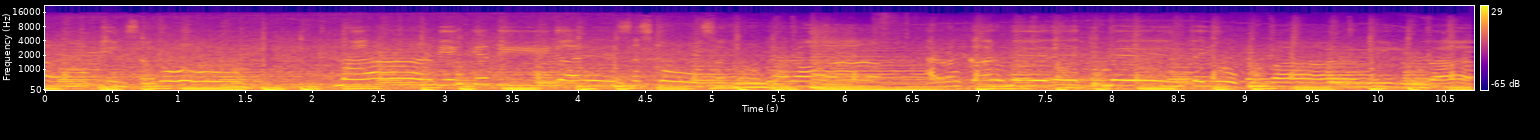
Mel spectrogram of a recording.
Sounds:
vehicle
bus
music

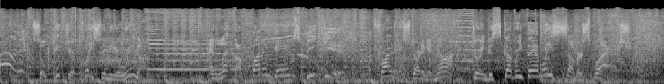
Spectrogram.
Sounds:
music
speech

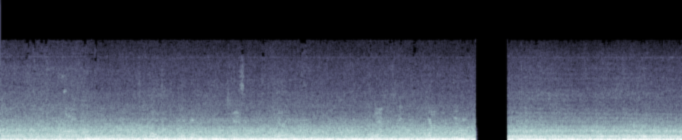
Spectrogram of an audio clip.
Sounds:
speech

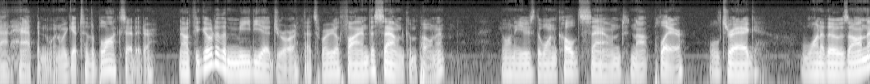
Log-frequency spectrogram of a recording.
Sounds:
speech

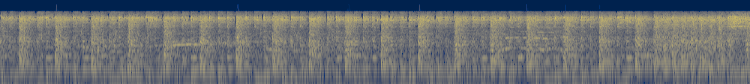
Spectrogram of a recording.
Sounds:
music

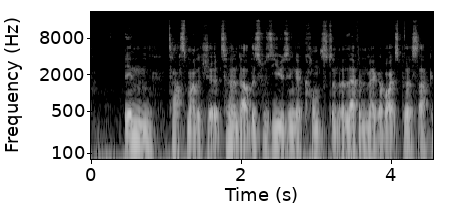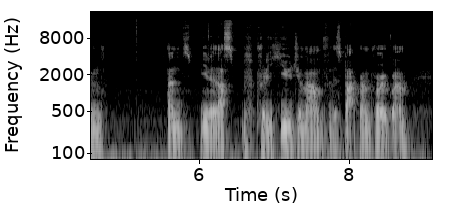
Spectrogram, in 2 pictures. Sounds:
speech

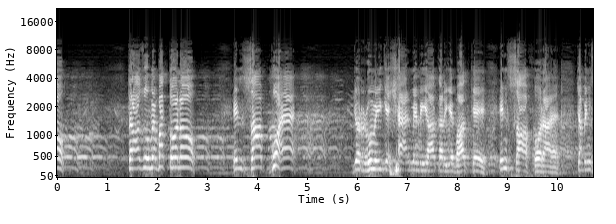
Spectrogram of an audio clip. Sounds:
speech
male speech
narration

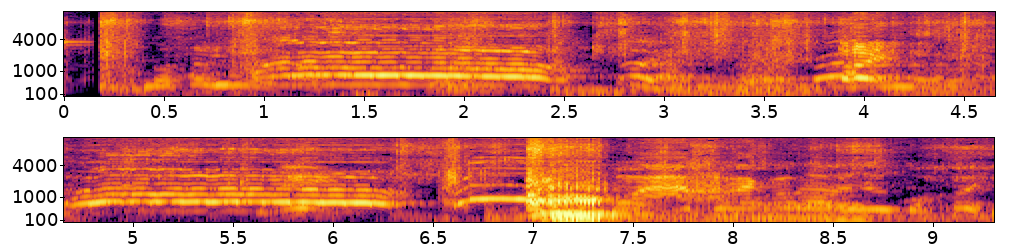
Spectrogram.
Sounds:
bull bellowing

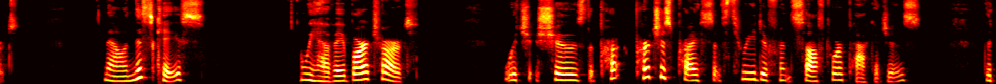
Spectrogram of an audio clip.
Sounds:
speech

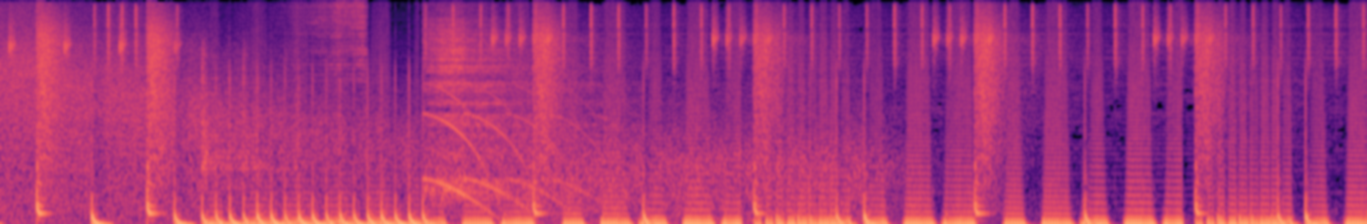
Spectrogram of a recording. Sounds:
music
dubstep
electronic music

